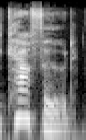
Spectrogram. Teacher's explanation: Instead of making a sharp sound with your tongue, you just stop the air and hold it for a second. It is like the sound is cut off.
